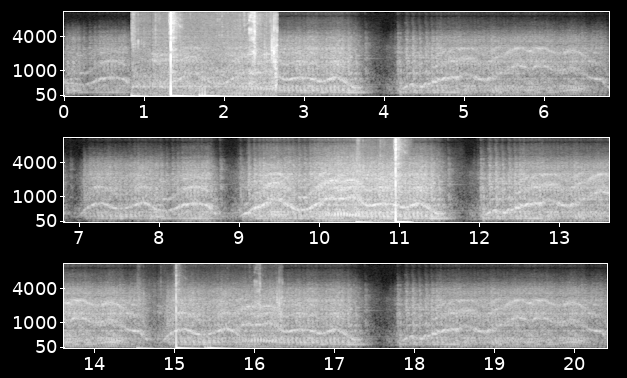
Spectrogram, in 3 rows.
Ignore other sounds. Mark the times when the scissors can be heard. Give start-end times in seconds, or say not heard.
0.8-2.7, 10.4-11.2, 14.5-16.4.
